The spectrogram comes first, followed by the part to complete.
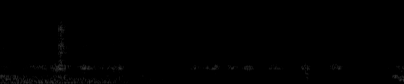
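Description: Near silence, with faint soft rustles of cotton macramé cord being handled as a plant pot is fitted into the hanger.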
